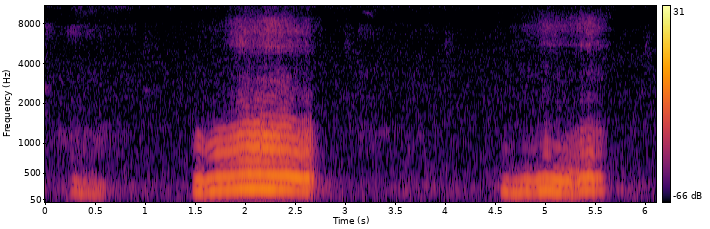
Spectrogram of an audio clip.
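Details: Sleeping cat snoring: soft, tonal snores in slow, uneven cycles, quiet room between breaths.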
